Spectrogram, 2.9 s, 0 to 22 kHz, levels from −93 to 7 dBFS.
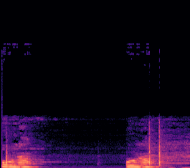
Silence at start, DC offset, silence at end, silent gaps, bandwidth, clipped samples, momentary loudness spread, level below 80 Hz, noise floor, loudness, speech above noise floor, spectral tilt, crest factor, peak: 0.05 s; under 0.1%; 0 s; none; 6.6 kHz; under 0.1%; 10 LU; -64 dBFS; -65 dBFS; -18 LUFS; 49 dB; -8 dB/octave; 18 dB; -2 dBFS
